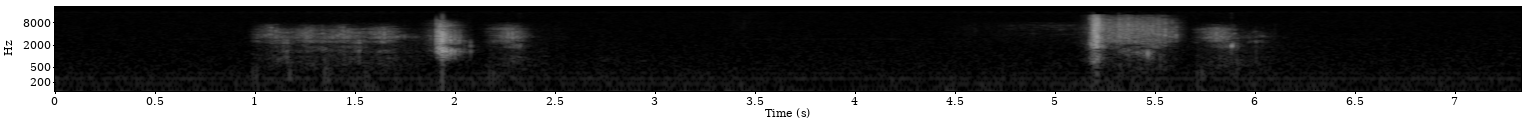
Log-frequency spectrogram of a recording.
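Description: Dirt crunches in short bursts as blocks are struck.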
